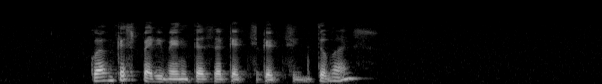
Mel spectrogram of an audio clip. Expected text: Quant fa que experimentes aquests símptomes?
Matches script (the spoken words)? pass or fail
fail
